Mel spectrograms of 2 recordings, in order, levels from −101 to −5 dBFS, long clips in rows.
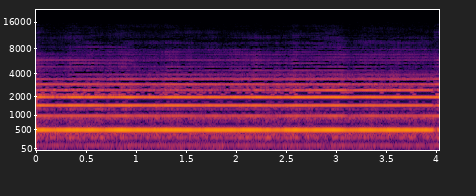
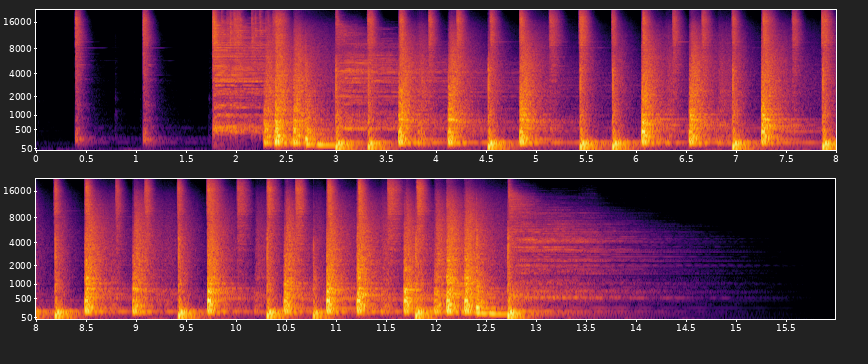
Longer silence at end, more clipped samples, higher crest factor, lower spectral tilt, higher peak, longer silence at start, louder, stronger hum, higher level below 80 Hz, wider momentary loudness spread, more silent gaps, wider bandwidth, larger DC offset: second, 0 s vs 2.35 s; neither; second, 10 dB vs 20 dB; second, -2.5 dB/octave vs -5 dB/octave; second, -20 dBFS vs 0 dBFS; second, 0 s vs 0.4 s; second, -29 LUFS vs -19 LUFS; neither; second, -72 dBFS vs -34 dBFS; second, 1 LU vs 17 LU; neither; second, 8.8 kHz vs over 20 kHz; neither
